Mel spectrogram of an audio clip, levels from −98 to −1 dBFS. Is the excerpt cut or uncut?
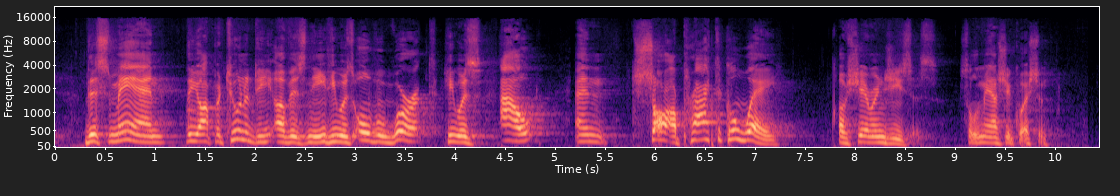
cut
